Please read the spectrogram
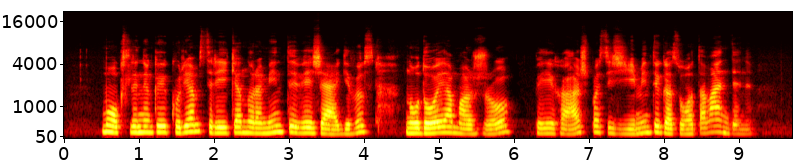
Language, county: Lithuanian, Šiauliai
